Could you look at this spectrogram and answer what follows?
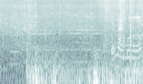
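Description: Low thunder rumbles roll through steady rain, with a couple of deeper swells standing out over the wash of rainfall, close and moderately loud.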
